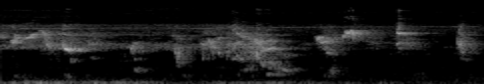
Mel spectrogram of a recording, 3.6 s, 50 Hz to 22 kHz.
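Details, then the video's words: Seven-month-old awar-awar bird starting to sing (ngriwik): scattered high chirps and short twittering notes in uneven bursts, with a soft low rumble beneath. "Burung awar awar 7 bulan mulai ngriwik"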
